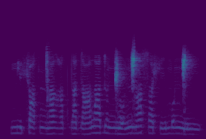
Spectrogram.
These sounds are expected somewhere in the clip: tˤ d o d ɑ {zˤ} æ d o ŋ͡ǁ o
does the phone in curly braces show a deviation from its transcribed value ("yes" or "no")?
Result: yes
